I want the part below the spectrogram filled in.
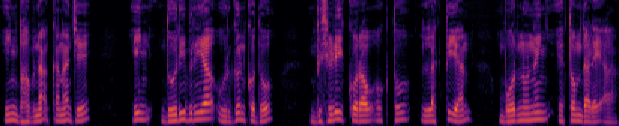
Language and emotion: Santali, fearful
